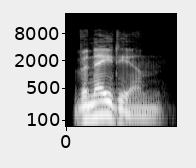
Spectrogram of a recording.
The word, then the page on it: vanadium: British English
